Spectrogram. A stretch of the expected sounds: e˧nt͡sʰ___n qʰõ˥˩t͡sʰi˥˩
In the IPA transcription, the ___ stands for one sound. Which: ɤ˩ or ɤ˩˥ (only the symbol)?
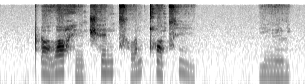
ɤ˩˥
